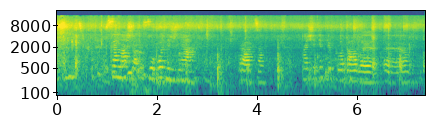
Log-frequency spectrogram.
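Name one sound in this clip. A woman speaks calmly in a room.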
